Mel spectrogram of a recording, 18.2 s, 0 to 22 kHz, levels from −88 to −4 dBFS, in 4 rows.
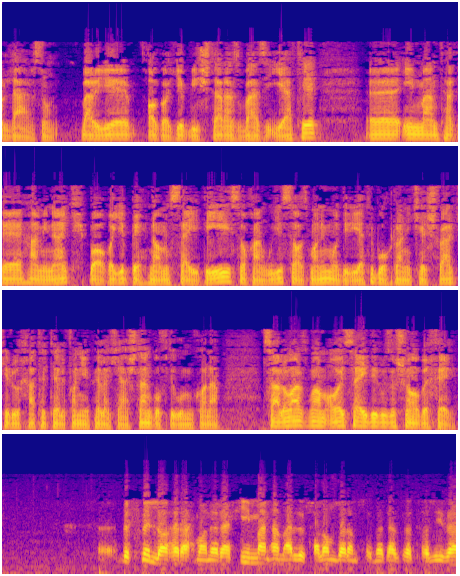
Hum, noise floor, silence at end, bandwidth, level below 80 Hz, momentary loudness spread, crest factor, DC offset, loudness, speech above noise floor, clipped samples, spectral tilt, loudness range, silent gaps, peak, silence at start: none; -41 dBFS; 0 s; 8.6 kHz; -28 dBFS; 7 LU; 14 dB; under 0.1%; -13 LUFS; 28 dB; under 0.1%; -5 dB/octave; 3 LU; none; 0 dBFS; 0 s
